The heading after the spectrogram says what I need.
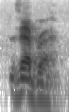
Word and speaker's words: zebra: Zebra. Thank you. Thank you Right. very much. Rhymes with Deborah.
